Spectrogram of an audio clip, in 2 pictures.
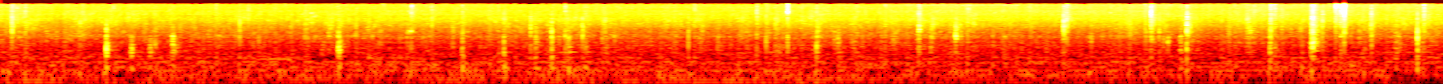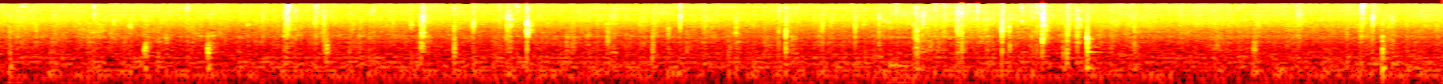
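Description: Gizzards frying in hot oil in a nonstick pan: a steady sizzle dotted with frequent sharp pops and crackles.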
